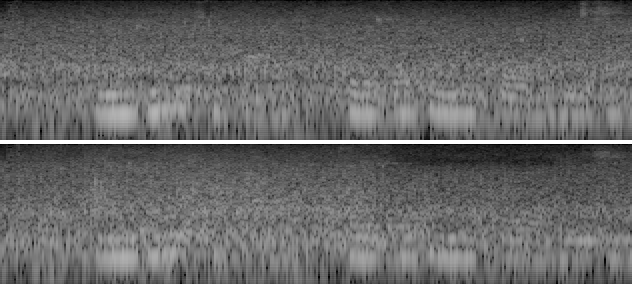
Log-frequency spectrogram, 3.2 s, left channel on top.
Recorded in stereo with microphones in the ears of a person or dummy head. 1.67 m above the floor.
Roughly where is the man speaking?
Left.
